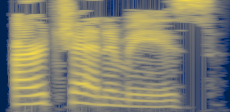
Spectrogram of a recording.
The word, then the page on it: archenemies: British English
